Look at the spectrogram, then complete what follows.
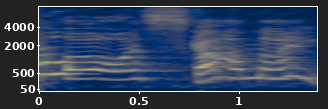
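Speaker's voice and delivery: weird, very high-pitched, squeezed-up Southern twang. Showing the voice given to Scott Mike: weird high-pitched Southern twang. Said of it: "this weird, high-pitched Southern twang".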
